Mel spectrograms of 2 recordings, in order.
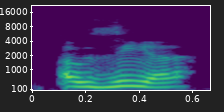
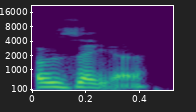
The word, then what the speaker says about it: Hosea: and it's either pronounced Osea or Ozeia, but it's h o s e a depending on where you're from and it may be pronounced a different way. You may pronounce the h Hosea or Hosea.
